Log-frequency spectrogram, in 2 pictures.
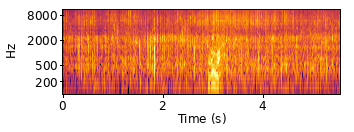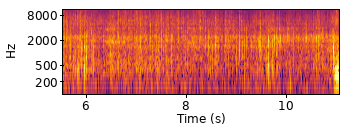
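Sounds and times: tyres rolling on gravel: 0:00.0 - 0:11.0.

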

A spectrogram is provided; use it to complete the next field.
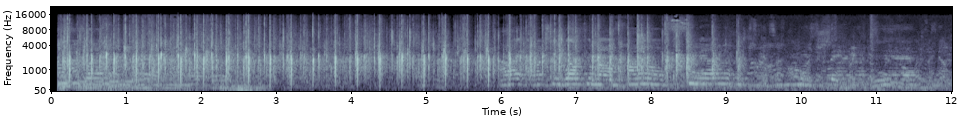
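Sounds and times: audience applauding: 0:00.1 - 0:09.4.

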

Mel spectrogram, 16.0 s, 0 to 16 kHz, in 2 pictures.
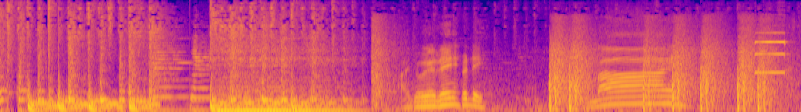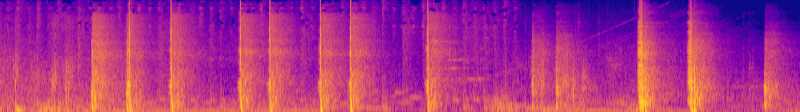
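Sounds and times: pistol shots: 0:05.5 - 0:07.8, 0:08.9 - 0:12.5, 0:14.4 - 0:16.0
shot timer beep: 0:07.5 - 0:07.9.

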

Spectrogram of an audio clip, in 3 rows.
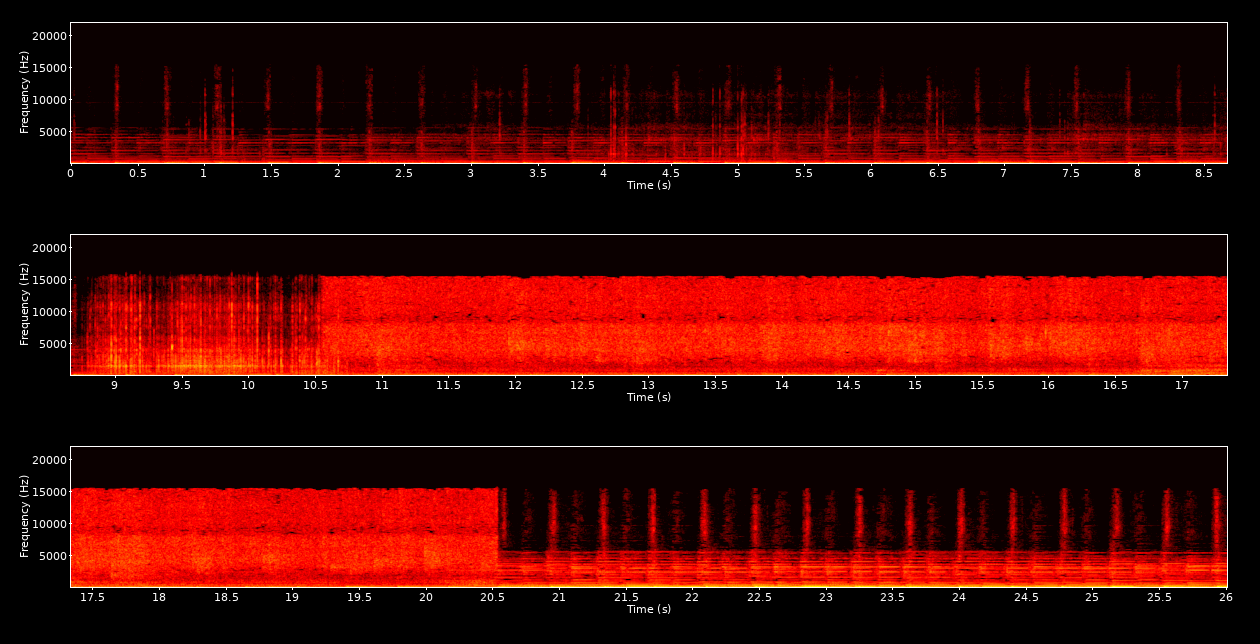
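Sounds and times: shower water spraying on helmet: 0:08.8 - 0:20.6.

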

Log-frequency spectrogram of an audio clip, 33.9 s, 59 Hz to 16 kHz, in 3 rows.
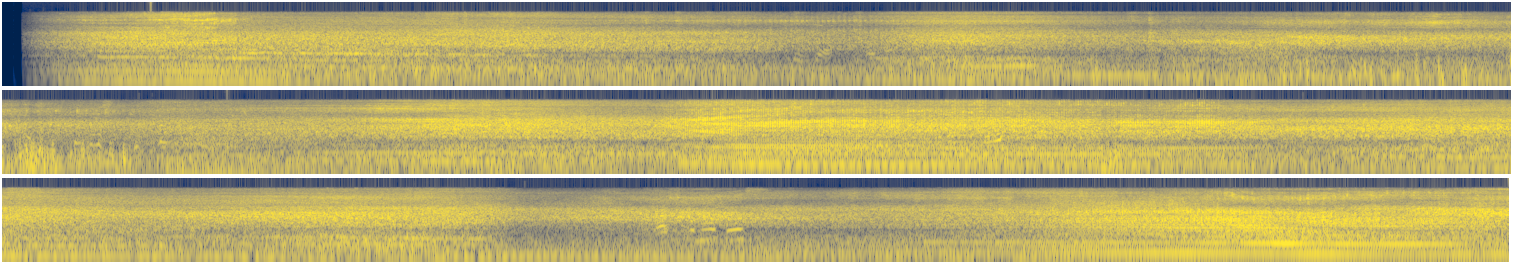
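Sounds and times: truck engine hum: 0:00.2 - 0:33.9
tyre and road noise: 0:00.2 - 0:33.9.

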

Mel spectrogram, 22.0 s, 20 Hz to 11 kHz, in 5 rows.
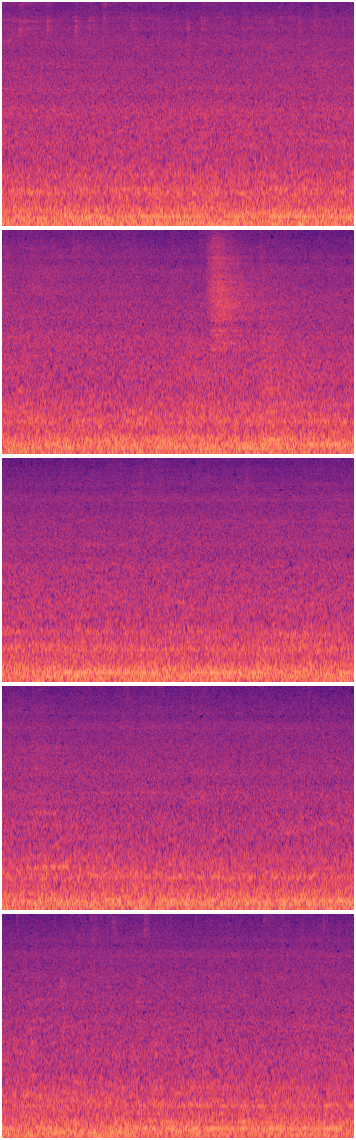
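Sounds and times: idling vehicle engines hum: 0:00.0 - 0:22.0
traffic noise: 0:00.0 - 0:22.0
short hiss: 0:07.0 - 0:07.6.

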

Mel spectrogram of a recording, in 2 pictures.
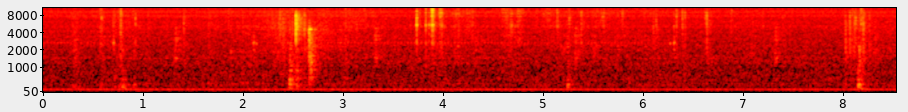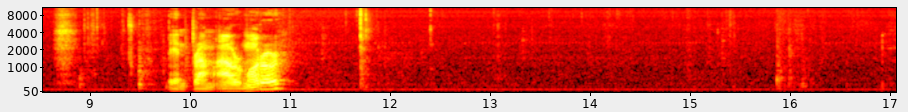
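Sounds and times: steady low hum: 0:00.0 - 0:17.0
wire ends twisting clicks: 0:03.7 - 0:04.1.

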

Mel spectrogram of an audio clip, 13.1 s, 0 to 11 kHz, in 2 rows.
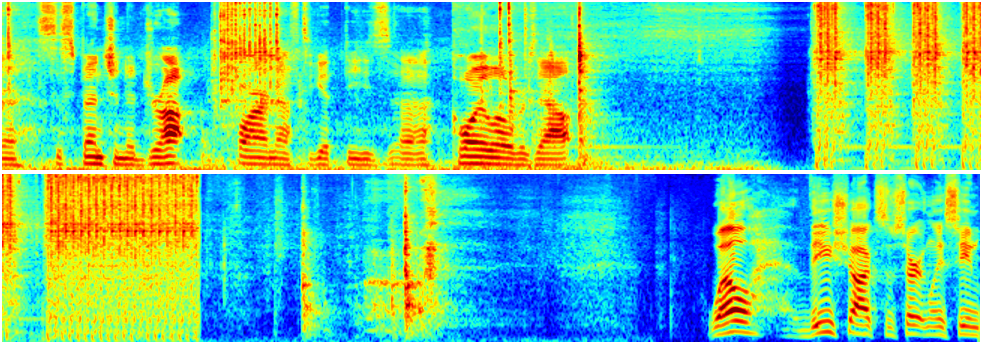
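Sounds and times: impact wrench hammering: 0:05.4 - 0:07.9.

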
